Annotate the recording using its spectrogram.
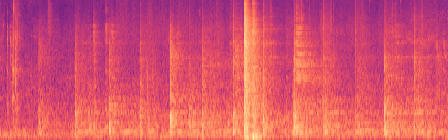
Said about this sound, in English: There's a door at the base of the Carillon. Lindley unlocked it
